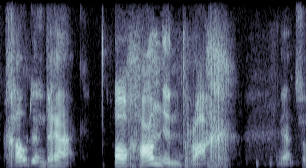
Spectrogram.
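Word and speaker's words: Gulden Draak: Ooh, Gulden Drach. How do you say that, man? Did I do it right? In Dutch or in Dutch? Yes. It's Gouden Draak.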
